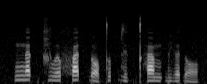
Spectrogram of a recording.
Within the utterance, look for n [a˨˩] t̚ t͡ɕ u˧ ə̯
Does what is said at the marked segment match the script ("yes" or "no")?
no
